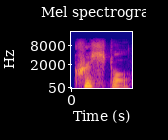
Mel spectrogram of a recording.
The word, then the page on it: crystal: American English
